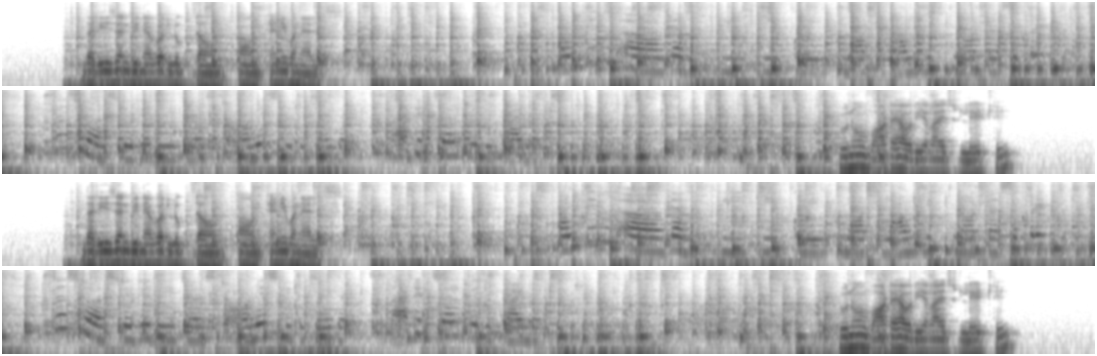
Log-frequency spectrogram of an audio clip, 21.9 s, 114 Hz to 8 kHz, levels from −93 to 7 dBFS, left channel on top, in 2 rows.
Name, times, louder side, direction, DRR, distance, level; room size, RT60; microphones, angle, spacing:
sound 1, 0.6-20.3, left 2 dB, 30° left, 1.0 m, -38 dB
voice 1, 0.8-3.4 19.3-21.0, right 2 dB, 15° right, 0.3 m, -31 dB
sound 2, 1.9-20.3, right 2 dB, 85° right, 1.5 m, -49 dB
voice 2, 5.6-10.7 11.4-14.4 14.7-16.4 16.7-16.9, right 3 dB, 70° right, 1.1 m, -40 dB
7.3 x 4.4 x 4.7 m
head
